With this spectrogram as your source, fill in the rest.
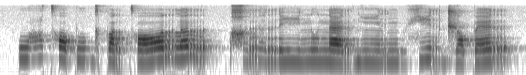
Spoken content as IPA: w ɑ̤ t̪ʰ ɔ p u ɡ ə̤ p ɒ r t̪ʰ ɔː r l ʌ r | χ ə̤ r ə̤ r ɾ iː n u n æ r ɡ ĩː r ɲ ṳ ç i r d͡ʒ ɔ p ɛ r

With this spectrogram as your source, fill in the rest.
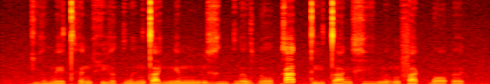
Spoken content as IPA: k i̤˨˩ ə̯ m e˨˦ t̪ʰ ə̰˧˥ n h i˧ ə̯ k w ɨ˨˦ ŋ t̪ a̰˧˨ j ŋ e˧ m ŋ ḭ˧˨ ŋ ɣ ɨ̤˨˩ ŋ k w ə˧˩ w ɗ o˨˦ k a˦˥ t̚ t̪ i˨˦ t̪ a˧ ŋ x e̤˨˩ n o̰˧˥ ŋ f a˦˥ k̚ ɓ ɔ˧ ʔ ə˨˩ t̚

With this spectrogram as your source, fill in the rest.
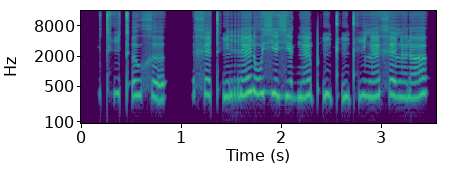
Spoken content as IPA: tʰ i tʼ ə u̯ x ə | x ɛ tʼ ĩ r ɛ̃ ɾ o zʲ a zʲ a ɡ ɛ̃ pʼ ĩ kʼ ĩ kʼ i l ɛ̃ x ɛ l ə̃ ɾ ɐ̃

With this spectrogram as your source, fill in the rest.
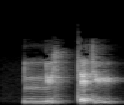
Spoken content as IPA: lː y s tː ɛ t y

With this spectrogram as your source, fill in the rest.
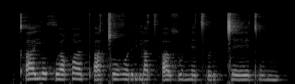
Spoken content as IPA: kʼ a j o χʷ ɛ qʷ eː pʼ a ǀ u ʁʷ e r j a t͡sʼ a sʷ ɛ n e t͡sʼ ɯ r ǀ eː tʼ u ŋ

